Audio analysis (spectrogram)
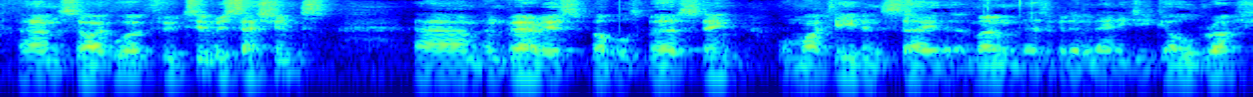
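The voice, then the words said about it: Slight Yorkshire accent. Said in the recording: “I was based for a very, very long time in Yorkshire, which may be betrayed by my accent a little bit”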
